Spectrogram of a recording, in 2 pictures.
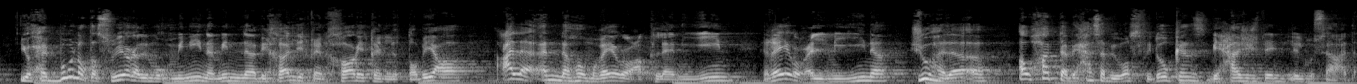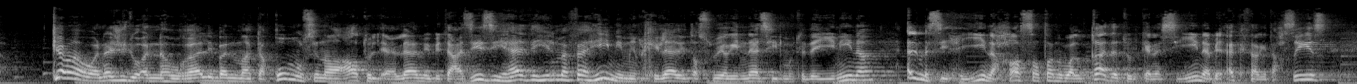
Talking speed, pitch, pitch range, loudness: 95 wpm, 160 Hz, 140-190 Hz, -18 LUFS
